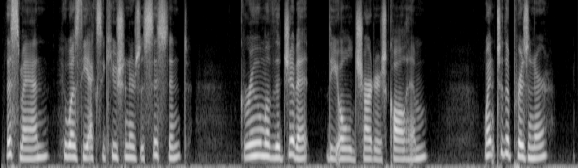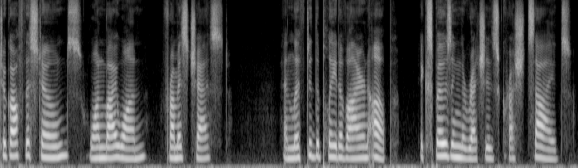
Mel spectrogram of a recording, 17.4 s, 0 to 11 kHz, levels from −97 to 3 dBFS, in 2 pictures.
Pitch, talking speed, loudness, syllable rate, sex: 215 Hz, 145 wpm, -19 LUFS, 4.6 syllables/s, female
